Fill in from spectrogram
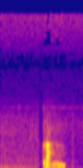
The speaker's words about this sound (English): That was a great time to crack the beer in the background, too.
